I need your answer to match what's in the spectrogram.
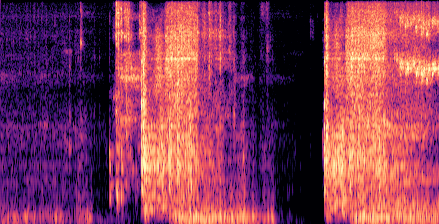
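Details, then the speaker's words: Vauxhall Chevette barn find with suspected head gasket problem and creamy oil, started for warm-up before engine flush: cranks, catches, idle with thin high squeal; drive belt loose after standing, needs adjusting. "as you can hear there still got a bit of a squeal on that belt still need to adjust that a little bit but has been standing"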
